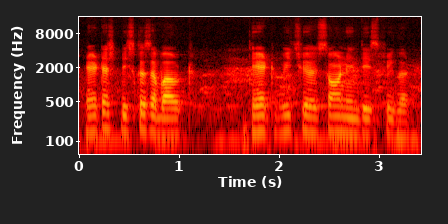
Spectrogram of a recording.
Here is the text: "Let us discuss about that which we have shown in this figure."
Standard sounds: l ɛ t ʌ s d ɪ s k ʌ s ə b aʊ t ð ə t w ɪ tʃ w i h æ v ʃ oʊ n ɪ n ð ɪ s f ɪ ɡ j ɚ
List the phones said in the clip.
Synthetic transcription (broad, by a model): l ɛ t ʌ s d ɪ s k ʌ s ə b aʊ t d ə t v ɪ tʃ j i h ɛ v s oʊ n ɪ n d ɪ s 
